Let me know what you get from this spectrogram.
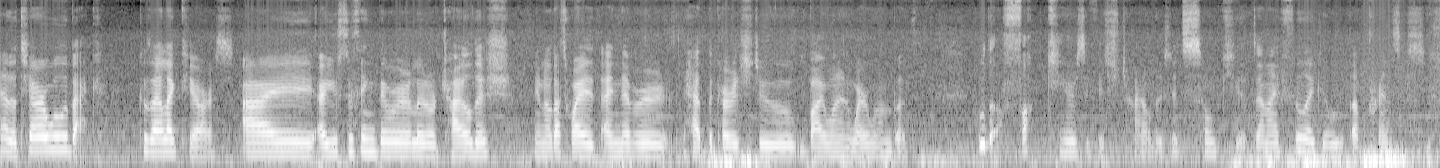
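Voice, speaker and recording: This woman speaks with a Spanish accent at a moderate pace. There is noticeable background noise. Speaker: YouTuber and artist. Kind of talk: casual vlog Q&A. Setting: outdoors. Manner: chatty, animated.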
